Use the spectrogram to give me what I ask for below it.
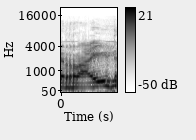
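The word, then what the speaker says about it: write: होंगे, लिखते होंगे कि राइट जो है वो आर आई टी ई राइट जो है बोला जाता है, लेकिन इसको लिखने में डब्ल्यू आता है पहले, जो कि साइलेंट है, ठीक है बेटे।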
